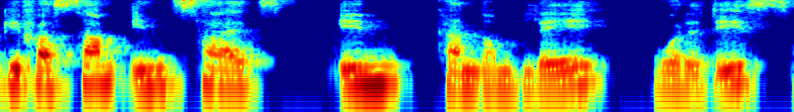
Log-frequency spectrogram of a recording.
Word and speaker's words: Candomblé: This is pronounced Candomblé in Portuguese.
